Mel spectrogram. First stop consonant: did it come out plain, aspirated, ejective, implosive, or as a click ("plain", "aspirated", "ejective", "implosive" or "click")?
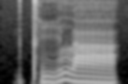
ejective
